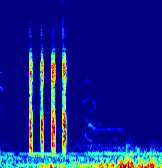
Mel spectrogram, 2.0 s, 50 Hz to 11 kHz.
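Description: Four quick beeps in a row from a Baofeng BF-F8HP handheld radio, about a third of a second in, counted as a four-beep reply; a low rumble follows near the end.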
